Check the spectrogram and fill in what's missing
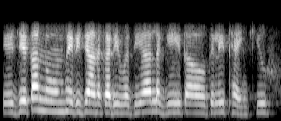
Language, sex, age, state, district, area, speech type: Punjabi, female, 18-30, Punjab, Hoshiarpur, rural, conversation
